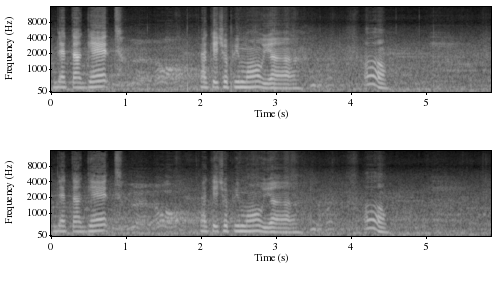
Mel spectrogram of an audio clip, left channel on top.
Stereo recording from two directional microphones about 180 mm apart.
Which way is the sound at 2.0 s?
5° right (ahead or behind).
